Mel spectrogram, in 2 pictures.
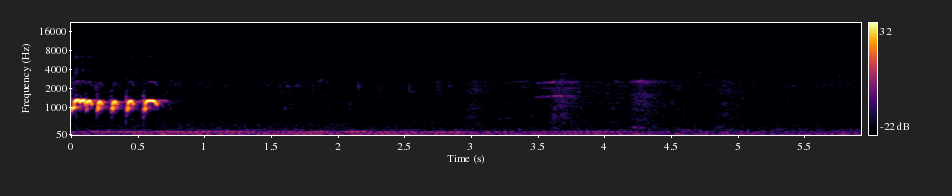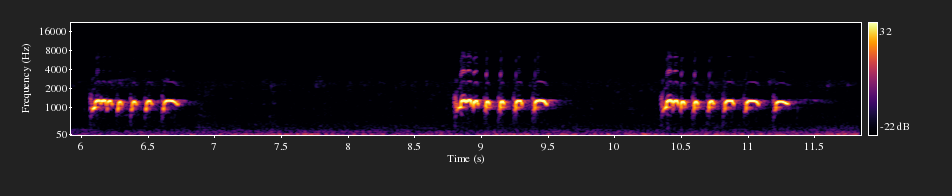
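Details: Perkutut or zebra dove kept as a cage bird, repeating its song phrase four times in twelve seconds: each a quick run of five or six staccato coos closing on a drawn-out note, with gaps of low background hum.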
